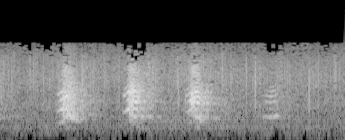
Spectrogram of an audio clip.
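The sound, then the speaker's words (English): A native dog named Unguru yaps three times at a steady half-second pace over a soft background hiss, followed by a fainter trailing call. “All I heard was the yap of a native dog.”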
